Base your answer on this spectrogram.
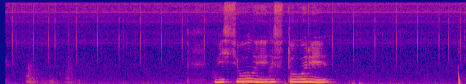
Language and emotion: Russian, sad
